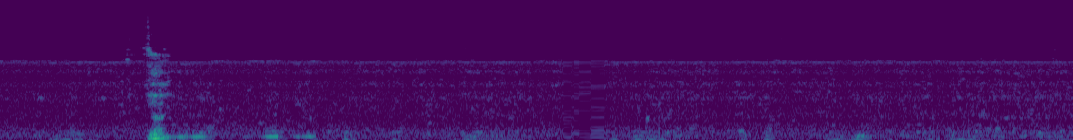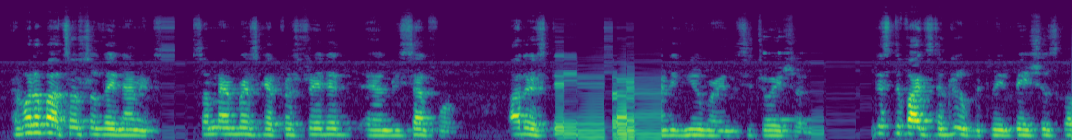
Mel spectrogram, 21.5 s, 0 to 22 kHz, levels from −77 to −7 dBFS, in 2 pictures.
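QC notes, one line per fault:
5.65–6.05 s, 12.36–12.67 s (just before "members get frustrated and"), 16.30–17.35 s (just before "humor in the") and 18.86–19.49 s: robotic sound from repeated short buffers. The speech collapses into a rigid metallic buzz pinned at 93.8 Hz, built entirely from repeats. It's likely a starved stream looping a chunk of about 10.7 ms while the real audio gets skipped.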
